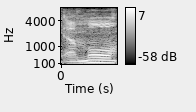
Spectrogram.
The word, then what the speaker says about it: Amur: Yes, Phase 4 has four Amandra-sized maps in the Amur Oblast region of Russia. Apparently you pronounce the Amur bit like the word for love in French, and to be honest, if you love snow, these maps will do you proud.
